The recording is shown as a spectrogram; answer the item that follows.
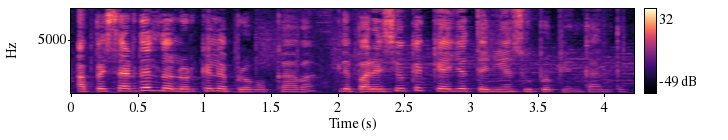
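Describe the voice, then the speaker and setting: A woman's voice: medium pitch, quick pace, dark tone. A woman reading a scripted literary narration for an audio drama. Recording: music bed under voice. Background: background music.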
